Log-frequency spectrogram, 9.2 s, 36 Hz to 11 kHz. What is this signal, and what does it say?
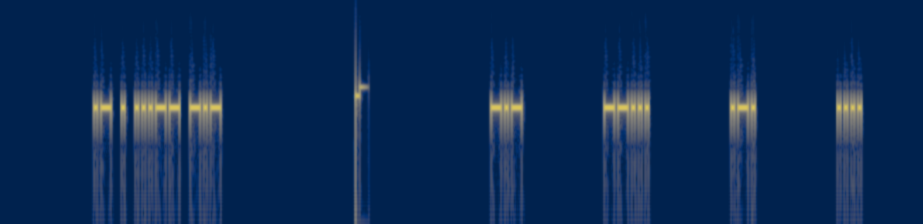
Morse code, heard as a keyed tone, about 34 wpm, spaced as for 15 wpm, 700 Hz. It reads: AE3K K7RH
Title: USA Call Signs - 4 Characters - 8x Character Spacing - 35wpm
